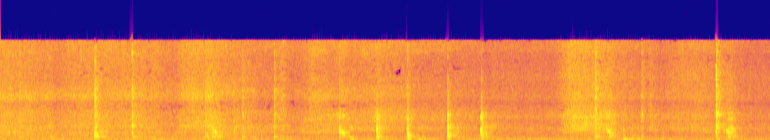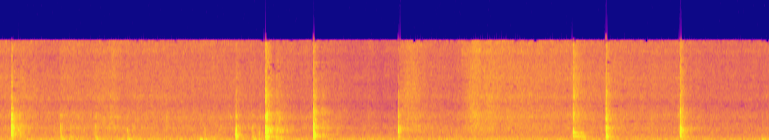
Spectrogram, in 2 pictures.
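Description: Chicken pieces frying in oil in a stainless steel wok, sizzling, while a metal spatula stirs them and clinks sharply against the pan at irregular moments. The sizzle slowly dies down.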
